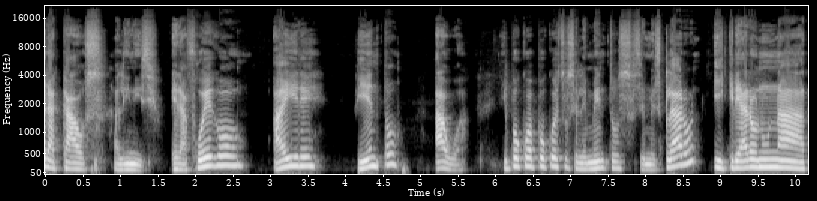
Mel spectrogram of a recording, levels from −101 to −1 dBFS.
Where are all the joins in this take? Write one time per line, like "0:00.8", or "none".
none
